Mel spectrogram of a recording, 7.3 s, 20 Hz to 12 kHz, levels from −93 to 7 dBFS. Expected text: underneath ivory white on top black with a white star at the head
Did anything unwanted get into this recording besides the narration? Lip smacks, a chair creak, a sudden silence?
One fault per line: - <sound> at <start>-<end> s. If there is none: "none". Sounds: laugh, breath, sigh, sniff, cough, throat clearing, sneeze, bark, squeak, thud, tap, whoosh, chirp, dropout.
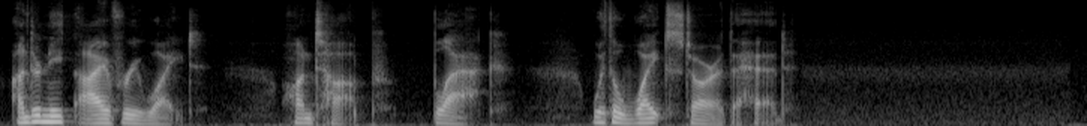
none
